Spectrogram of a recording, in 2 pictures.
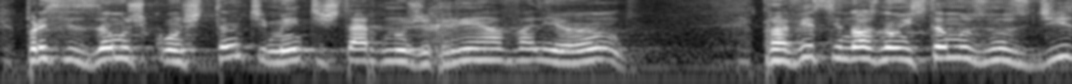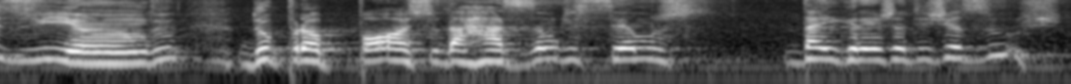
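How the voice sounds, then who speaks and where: A male pastor with a Brazilian Portuguese accent delivers a sermon, speaking straight to his congregation in a relaxed, conversational way. His voice sits a little higher than most men's. A faint hum runs underneath the recording. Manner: conversational, addresses the congregation directly. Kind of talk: sermon with church announcements. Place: church sanctuary.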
